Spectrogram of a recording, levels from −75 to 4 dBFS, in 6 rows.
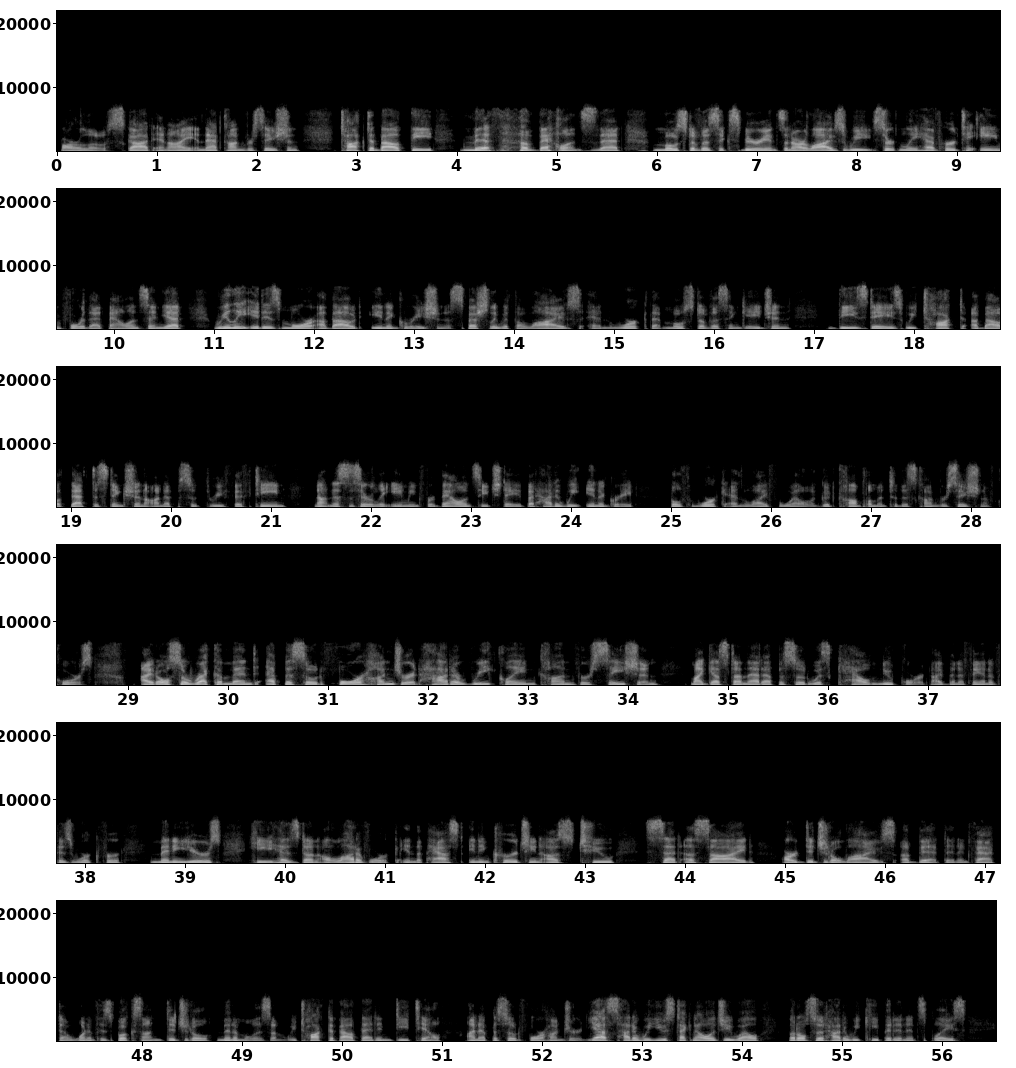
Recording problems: garbled, watery; slightly; nothing above 6.5 kHz

